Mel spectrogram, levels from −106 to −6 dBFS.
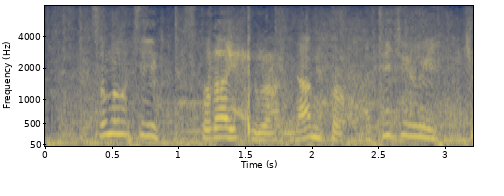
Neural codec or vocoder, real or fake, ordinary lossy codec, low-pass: codec, 16 kHz, 4 kbps, FreqCodec, smaller model; fake; none; none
